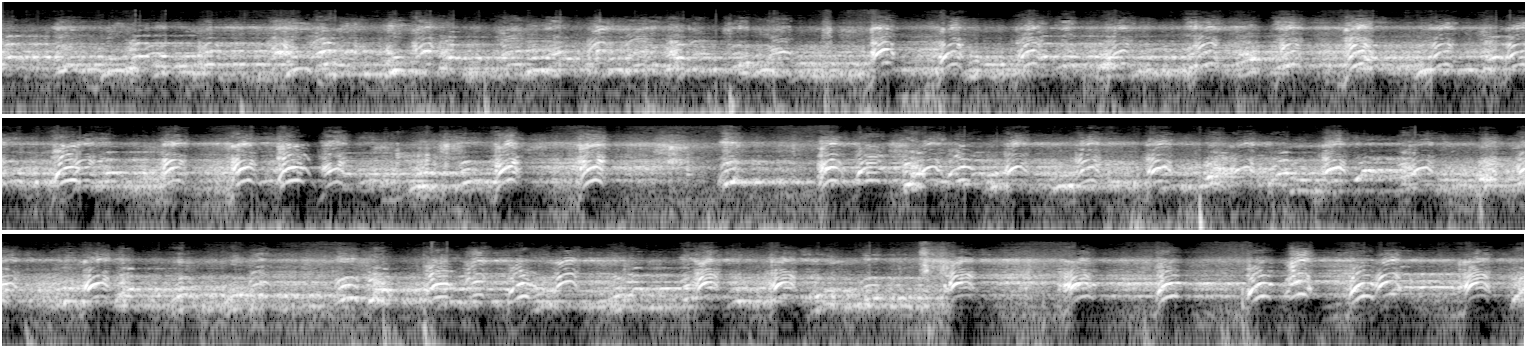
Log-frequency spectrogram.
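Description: Several dogs barking and yipping at once: a continuous chorus of short, overlapping barks with no pause.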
